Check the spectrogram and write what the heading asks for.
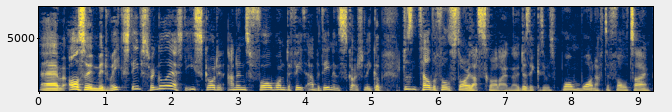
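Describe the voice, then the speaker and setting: A man's voice: a little high, fast, hardly any pauses, warm tone. A man hosting a casual football podcast, chatting loosely with frequent restarts and self-corrections. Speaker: podcast host.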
